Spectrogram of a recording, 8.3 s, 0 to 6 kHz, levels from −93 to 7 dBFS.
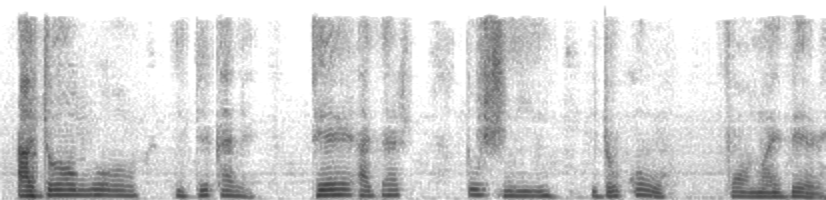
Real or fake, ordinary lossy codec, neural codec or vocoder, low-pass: fake; AAC, 24 kbps; codec, 16 kHz in and 24 kHz out, 0.6 kbps, FireRedTTS-2 codec; 5.4 kHz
